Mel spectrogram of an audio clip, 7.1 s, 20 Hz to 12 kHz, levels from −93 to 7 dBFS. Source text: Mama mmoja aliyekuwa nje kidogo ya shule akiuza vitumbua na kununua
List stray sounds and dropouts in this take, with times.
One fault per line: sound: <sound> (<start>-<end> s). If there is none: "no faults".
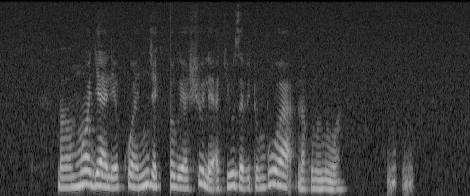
sound: dropout (2.4-2.6 s)
sound: laugh (5.8-6.2 s)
